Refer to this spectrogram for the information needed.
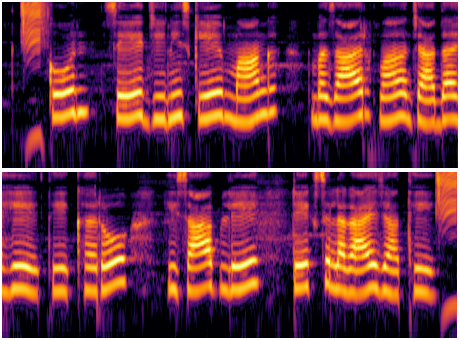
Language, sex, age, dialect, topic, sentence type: Chhattisgarhi, female, 18-24, Western/Budati/Khatahi, banking, statement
